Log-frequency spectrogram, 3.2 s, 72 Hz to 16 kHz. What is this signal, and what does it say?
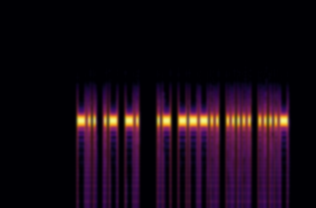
Morse code, heard as a keyed tone, about 44 wpm, 700 Hz. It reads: DAN A854
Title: CWT Exchange 45wpm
